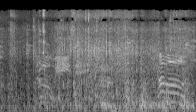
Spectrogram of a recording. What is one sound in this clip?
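Heavy wooden wheels roll and creak.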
